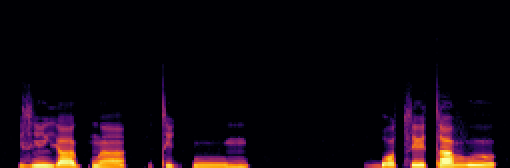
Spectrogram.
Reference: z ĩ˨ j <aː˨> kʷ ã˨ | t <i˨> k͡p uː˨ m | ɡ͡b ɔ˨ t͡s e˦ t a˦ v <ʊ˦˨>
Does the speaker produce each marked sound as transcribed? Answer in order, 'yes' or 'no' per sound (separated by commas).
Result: yes, yes, yes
